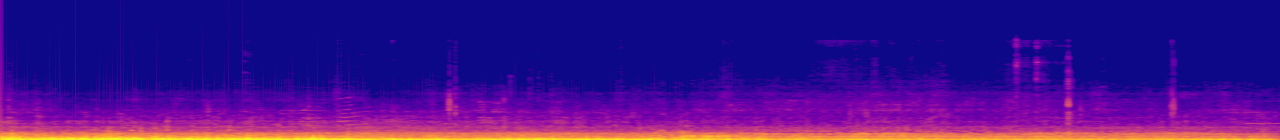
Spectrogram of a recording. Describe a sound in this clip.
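A small outboard motorboat hums across the water, slowly fading.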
